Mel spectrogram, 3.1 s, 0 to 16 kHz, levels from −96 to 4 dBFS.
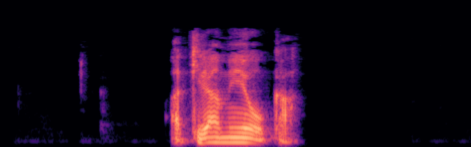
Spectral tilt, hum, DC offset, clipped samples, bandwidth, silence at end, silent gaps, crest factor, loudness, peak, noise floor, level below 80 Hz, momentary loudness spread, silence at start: -7 dB/octave; none; under 0.1%; under 0.1%; 7.4 kHz; 1.15 s; none; 18 dB; -14 LUFS; 0 dBFS; under -90 dBFS; -58 dBFS; 13 LU; 1.15 s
